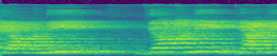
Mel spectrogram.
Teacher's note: ज्ञानी में हम किस पे जोर दे रहे हैं, गै पे जोर दे रहे हैं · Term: स्वराघात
